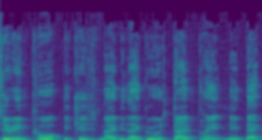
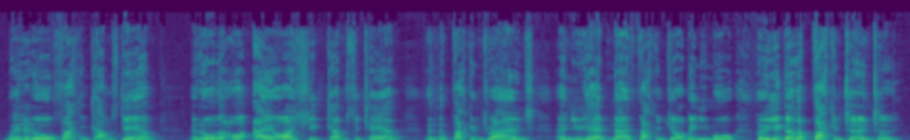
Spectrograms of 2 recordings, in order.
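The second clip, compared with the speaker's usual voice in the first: real anger, louder and higher throughout; heated prophecy to officers who will be jobless; loud warning rant; 5 semitones higher, 5 dB louder than usual. Real, not acted. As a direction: build the threat and drive it home. Warning police about future.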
